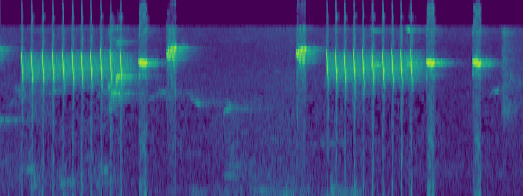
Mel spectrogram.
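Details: Master song of a konin for training, loud and clear: two long, very high buzzy pulse trills, each followed by sharp piercing whistled notes, with a brief lower twitter in the pause.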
